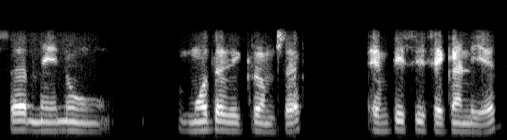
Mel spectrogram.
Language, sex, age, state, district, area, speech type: Telugu, male, 18-30, Telangana, Mancherial, rural, conversation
